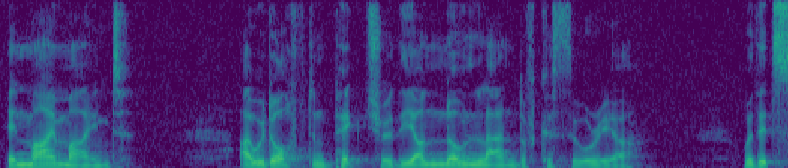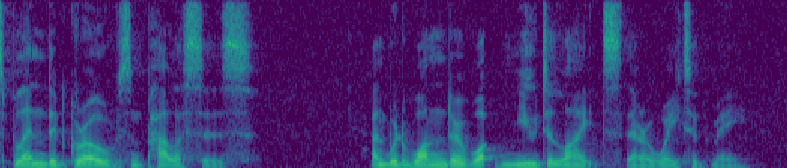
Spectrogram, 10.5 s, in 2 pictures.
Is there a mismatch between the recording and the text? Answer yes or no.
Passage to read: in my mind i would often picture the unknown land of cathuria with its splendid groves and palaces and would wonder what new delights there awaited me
no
